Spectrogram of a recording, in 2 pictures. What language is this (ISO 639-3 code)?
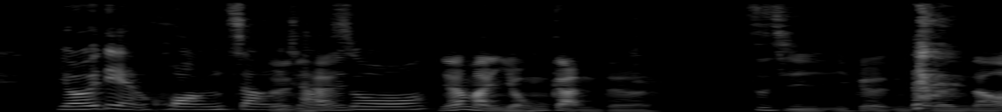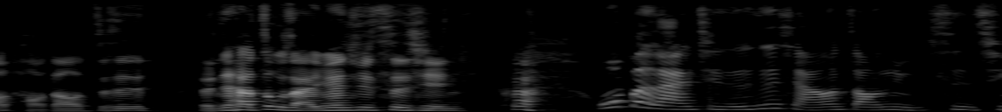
zho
